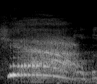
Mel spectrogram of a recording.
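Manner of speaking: very high, comic squeak; high startled yelp of yes; squeaky yeah. Retold or imitated. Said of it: "And I was like".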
